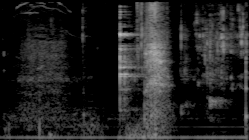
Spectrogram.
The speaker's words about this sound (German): gießt Rotwein in ein Glas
